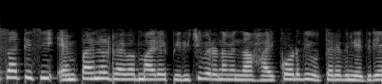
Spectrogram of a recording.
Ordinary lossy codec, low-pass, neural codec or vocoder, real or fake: none; 5.4 kHz; none; real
